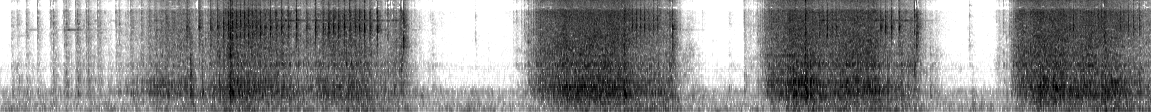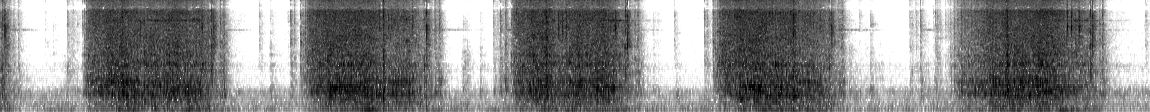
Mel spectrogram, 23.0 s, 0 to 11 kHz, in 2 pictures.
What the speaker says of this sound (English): we are going to knit a whopping 12 rows of rib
